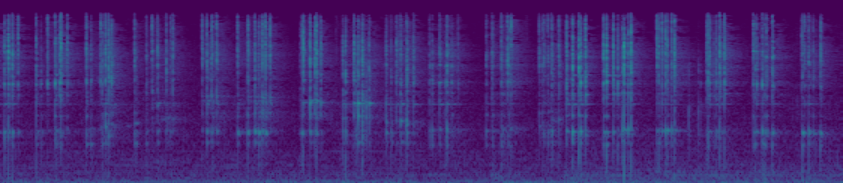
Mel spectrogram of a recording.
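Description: A hollow, handheld red aluminium sports water bottle with a screw cap is tapped with long nails all along its body. The result is a rapid stream of bright, crisp clicking taps with a faint short metallic ring and almost no low end.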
